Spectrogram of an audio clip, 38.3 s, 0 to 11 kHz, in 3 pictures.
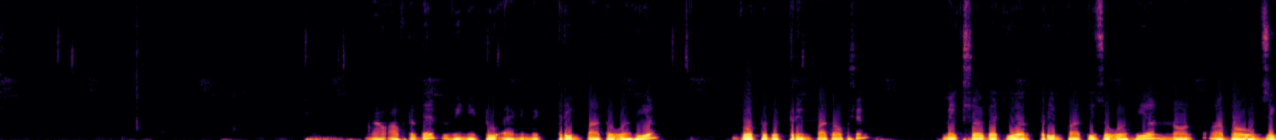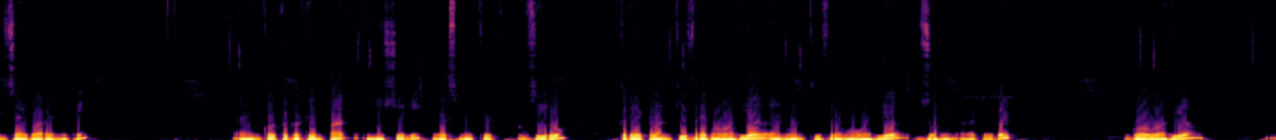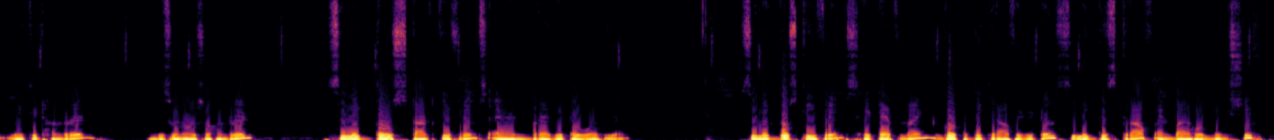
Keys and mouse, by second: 0.5 click, 1.2 space, 3.0-4.8 drag, 15.0 click, 17.8 Return, 19.4 click, 21.8 =, 24.1-33.8 drag, 33.8 F9, 34.8-38.2 drag.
